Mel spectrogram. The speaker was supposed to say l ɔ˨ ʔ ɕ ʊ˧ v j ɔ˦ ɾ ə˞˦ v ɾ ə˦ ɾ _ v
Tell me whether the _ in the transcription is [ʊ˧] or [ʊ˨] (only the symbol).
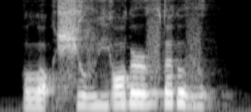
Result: ʊ˨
